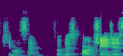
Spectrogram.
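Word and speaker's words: 来ません: And please note that the character here is pronounced ku in the dictionary form, but here, just like with kimas, it's pronounced kimasen.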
